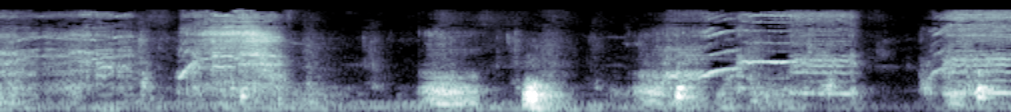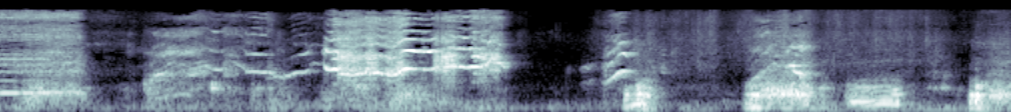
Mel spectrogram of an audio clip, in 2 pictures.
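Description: Three-day-old piglet squealing in repeated shrill bursts while held and restrained for an iron injection; the longest, loudest squeal comes about seven seconds in.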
